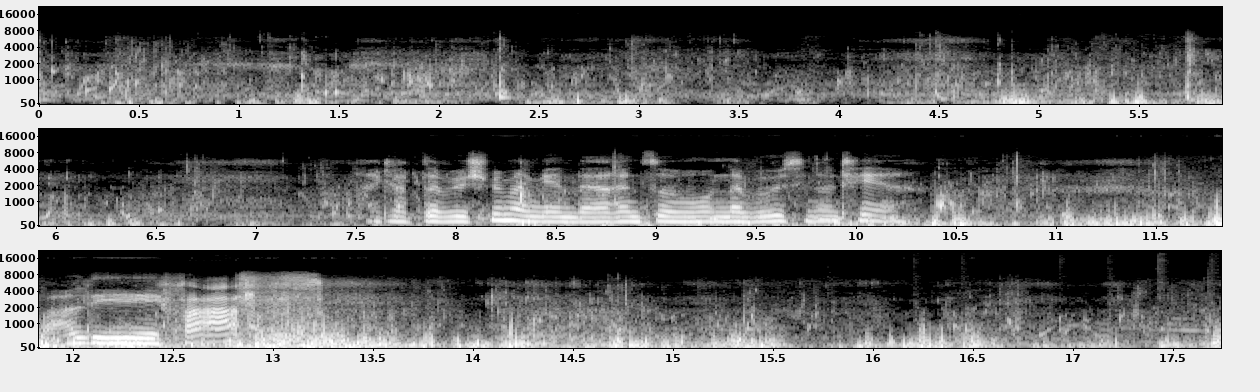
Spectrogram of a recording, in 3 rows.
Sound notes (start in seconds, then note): 0.1 paddling & distant voices; 12.9 paddling & wind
